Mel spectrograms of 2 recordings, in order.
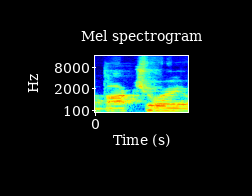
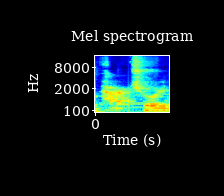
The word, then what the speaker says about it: bok choy: So, right there you've got a a bok choy or pack choy, depending on how you pronounce it.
